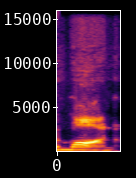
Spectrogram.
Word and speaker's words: Maughan: I can't, well, the English turned it into Mon, right? But I think the original pronunciation, if you went to like Scotland or Ireland, it'd be like Magooin or something, or Mogahan, I don't know.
